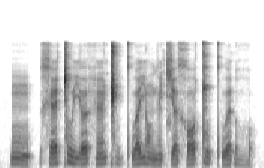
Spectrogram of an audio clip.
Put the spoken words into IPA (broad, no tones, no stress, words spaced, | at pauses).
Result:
ũ | xɛǀu jə hɛ̃ǁɔ̤ kʷʼajɔ̃ ɡɛ̃t͡ɕɜxɔǃu kʷʼɜɗɔ̤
